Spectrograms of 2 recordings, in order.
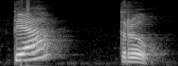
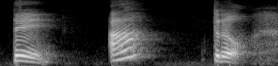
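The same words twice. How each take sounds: First: The word is said smoothly in one piece. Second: The word is broken into separate syllables. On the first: The speaker calls it wrong. "no digo teatro" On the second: The speaker calls it right. "si quiero separar la palabra teatro en sílabas"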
